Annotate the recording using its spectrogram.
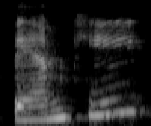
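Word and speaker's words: Famke: okay i picked i don't know how to pronounce her first name fam key jansen f-a-m-k-e she played um she was an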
